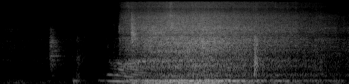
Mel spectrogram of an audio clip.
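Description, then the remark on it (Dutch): Water is poured onto hot sauna stones, setting off a loud, steady hiss of steam that swells quickly and slowly fades. Two soft knocks come just before it. “Oh jongens, gewoon een stukje water erover.”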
